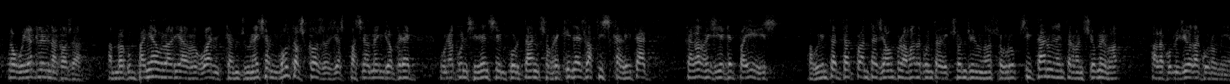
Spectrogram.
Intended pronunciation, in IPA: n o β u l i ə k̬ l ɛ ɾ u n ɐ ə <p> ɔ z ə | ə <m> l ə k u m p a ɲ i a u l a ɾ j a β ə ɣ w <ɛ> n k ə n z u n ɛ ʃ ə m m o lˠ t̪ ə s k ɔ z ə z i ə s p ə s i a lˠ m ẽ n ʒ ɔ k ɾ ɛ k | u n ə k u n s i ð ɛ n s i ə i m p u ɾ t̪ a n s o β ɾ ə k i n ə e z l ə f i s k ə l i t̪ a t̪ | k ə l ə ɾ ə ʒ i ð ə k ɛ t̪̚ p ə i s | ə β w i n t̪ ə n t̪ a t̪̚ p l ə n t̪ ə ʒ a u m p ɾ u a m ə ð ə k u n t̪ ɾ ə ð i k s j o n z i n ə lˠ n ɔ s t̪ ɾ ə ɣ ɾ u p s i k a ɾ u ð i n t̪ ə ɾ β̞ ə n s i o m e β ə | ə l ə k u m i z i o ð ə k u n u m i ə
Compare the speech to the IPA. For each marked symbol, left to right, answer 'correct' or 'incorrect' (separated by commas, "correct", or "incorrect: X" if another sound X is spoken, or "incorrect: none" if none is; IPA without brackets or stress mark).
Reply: incorrect: k, correct, incorrect: a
